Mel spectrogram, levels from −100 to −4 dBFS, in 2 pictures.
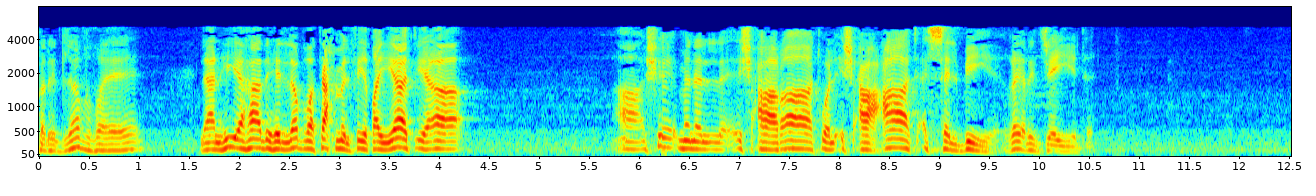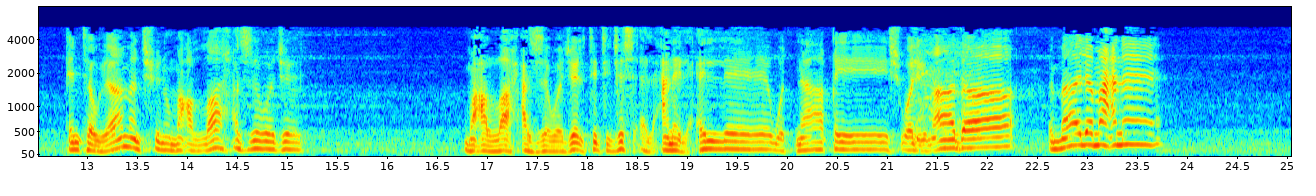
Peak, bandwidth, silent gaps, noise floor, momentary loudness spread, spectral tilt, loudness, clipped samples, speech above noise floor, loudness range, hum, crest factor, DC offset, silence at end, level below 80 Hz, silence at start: -2 dBFS; 5.4 kHz; none; -50 dBFS; 11 LU; -11 dB/octave; -23 LUFS; under 0.1%; 27 dB; 9 LU; none; 22 dB; under 0.1%; 1.25 s; -56 dBFS; 0 s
